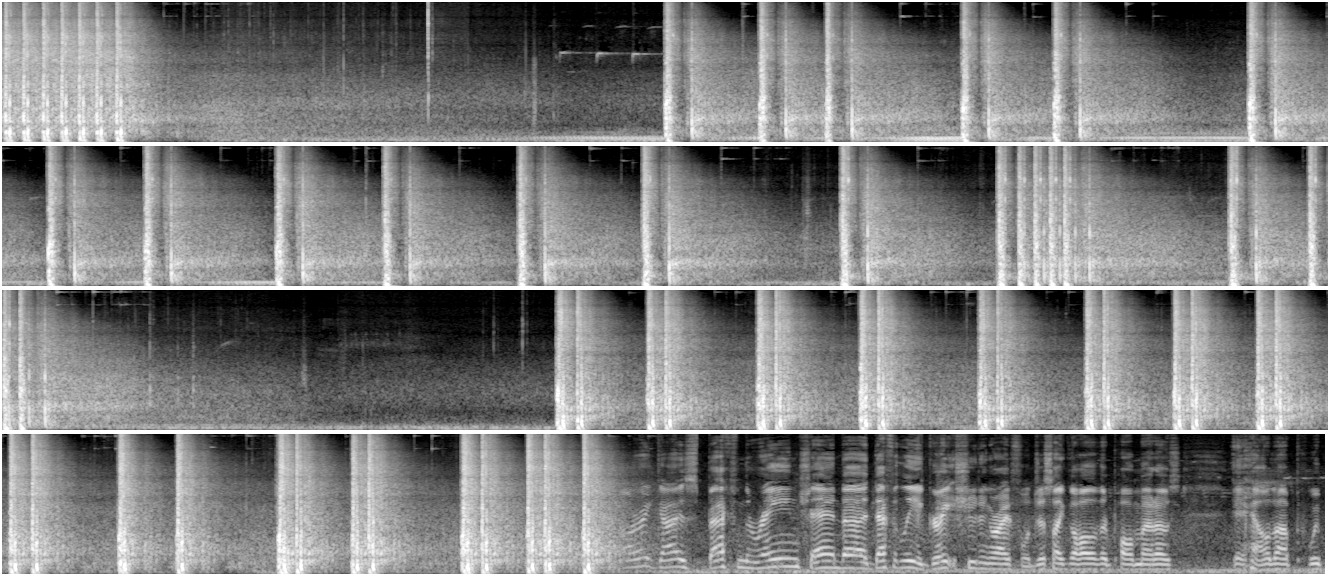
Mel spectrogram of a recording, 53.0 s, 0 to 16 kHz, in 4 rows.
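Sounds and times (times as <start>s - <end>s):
rifle gunshots with echo: 0.0s - 2.1s, 6.6s - 11.6s, 12.4s - 20.9s, 21.6s - 27.9s, 32.0s - 46.2s.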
